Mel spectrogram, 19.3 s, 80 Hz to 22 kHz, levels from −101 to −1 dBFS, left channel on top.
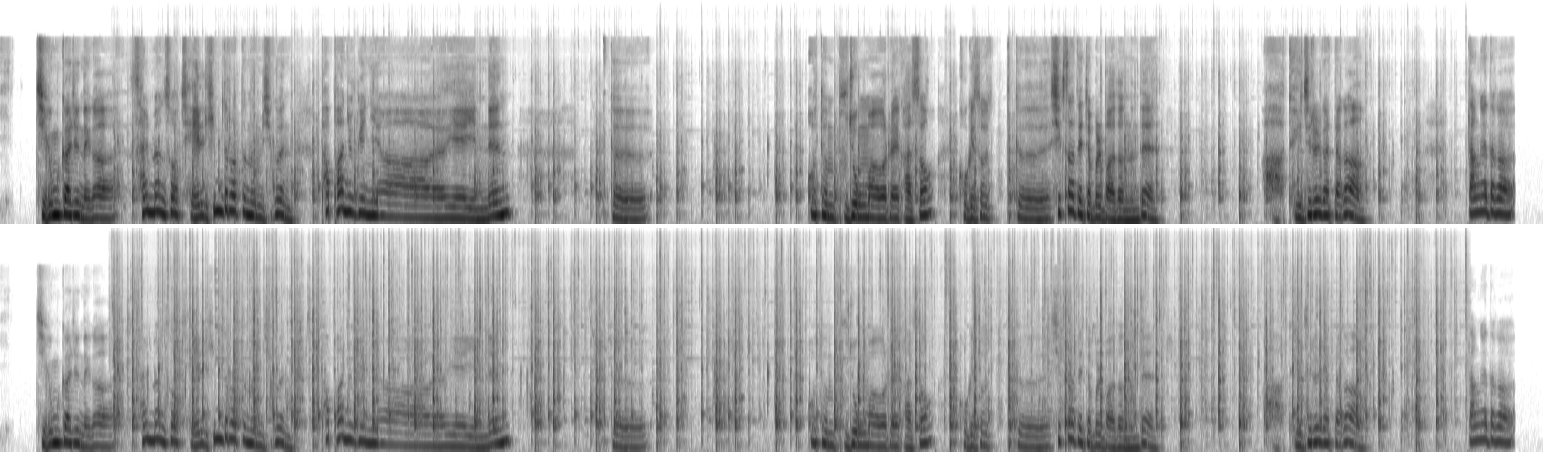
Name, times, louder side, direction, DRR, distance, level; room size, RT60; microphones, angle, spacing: voice 1, 0.5-3.8 4.0-6.4 7.6-8.2 10.1-11.7 12.0-12.4 12.7-14.5 15.8-17.1 18.4-18.9, left 7 dB, 60° left, 0.3 m, -23 dB
Drip, 1.4-18.4, right 5 dB, 75° right, 1.1 m, -36 dB
head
